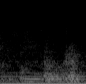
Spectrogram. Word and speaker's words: Bangor: Bangor, Maine.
